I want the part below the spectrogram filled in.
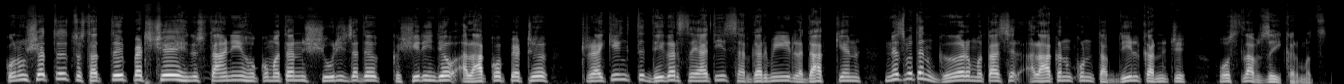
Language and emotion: Kashmiri, neutral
